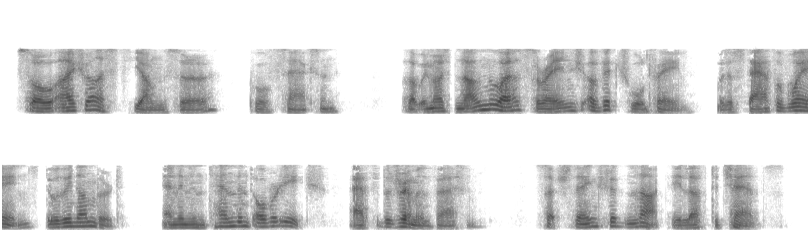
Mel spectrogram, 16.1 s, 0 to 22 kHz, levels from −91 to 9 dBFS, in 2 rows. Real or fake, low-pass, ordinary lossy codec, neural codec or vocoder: fake; 7.2 kHz; AAC, 16 kbps; codec, 24 kHz, 0.9 kbps, WavTokenizer, medium speech release version 2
